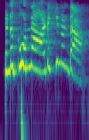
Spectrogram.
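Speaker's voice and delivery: very high, loud angry outburst; exasperated yell. Acted. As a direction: yell at a partner in fury. Quarrel, she wants to hit him.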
